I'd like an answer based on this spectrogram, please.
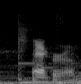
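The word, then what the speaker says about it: Acheron: pronounce that uh acaron acaron I know it's acaron because it's a that's a level in uh metal hell singer and they they they say how to pronounce it so it's acaron it's acaron it's a it's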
